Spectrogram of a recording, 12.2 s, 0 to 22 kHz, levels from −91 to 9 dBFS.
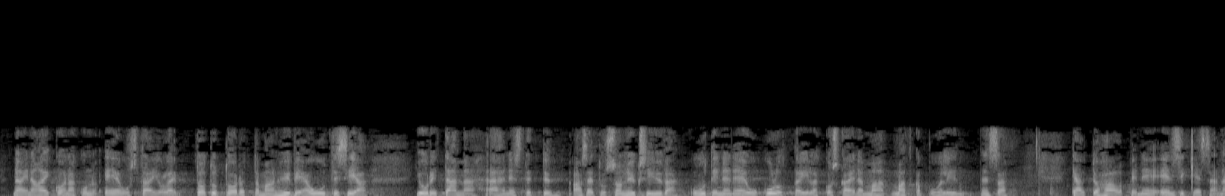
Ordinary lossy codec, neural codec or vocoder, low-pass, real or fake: none; none; none; real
